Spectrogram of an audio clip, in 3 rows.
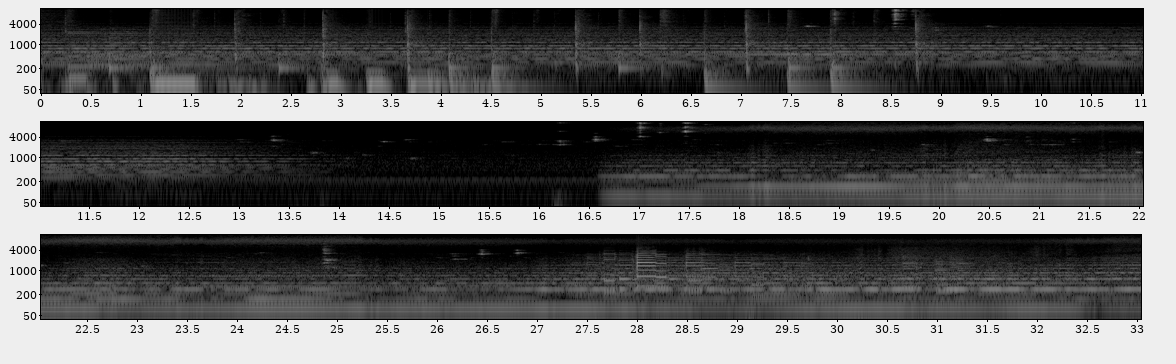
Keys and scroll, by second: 7.6-10.2 typing, 12.7-17.4 typing, 18.7-22.2 typing, 25.0-27.7 typing.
